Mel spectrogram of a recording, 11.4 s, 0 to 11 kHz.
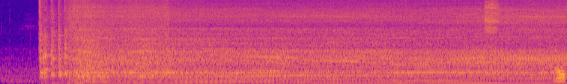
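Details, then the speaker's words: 2007 Toyota Highlander 2.4L after replacing valve cover gasket, PCV valve, position sensor, coils and spark plugs. Cranks briefly, catches cleanly and settles into a steady, even idle; starts better than before, no leaks. "oh turn it on again all right turns on better than before"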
